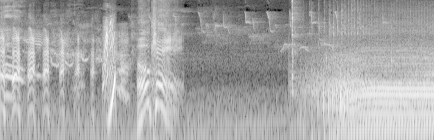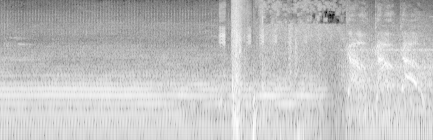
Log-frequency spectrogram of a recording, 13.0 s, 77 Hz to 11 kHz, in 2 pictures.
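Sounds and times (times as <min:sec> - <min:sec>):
engine starting and running: 0:04.3 - 0:13.0.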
